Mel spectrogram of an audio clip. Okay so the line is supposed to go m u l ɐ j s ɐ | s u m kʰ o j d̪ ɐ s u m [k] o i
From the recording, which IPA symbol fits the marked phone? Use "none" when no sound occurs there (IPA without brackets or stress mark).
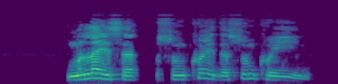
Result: kʰ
